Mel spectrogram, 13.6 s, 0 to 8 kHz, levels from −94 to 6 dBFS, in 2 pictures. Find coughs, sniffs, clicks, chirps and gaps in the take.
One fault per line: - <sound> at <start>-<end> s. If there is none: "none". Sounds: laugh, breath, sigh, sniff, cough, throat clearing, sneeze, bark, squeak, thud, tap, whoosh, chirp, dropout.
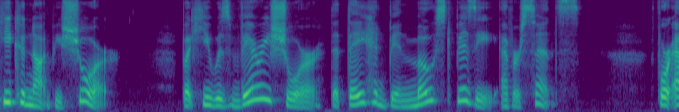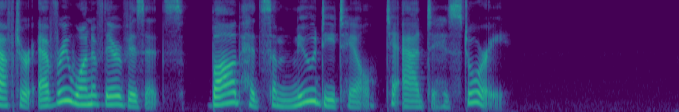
none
